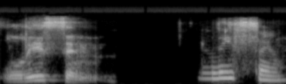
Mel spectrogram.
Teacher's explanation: So the word that it's, or yes, the letter that it's omitted in there is the T. The T sound is not part of the pronunciation. Maybe in the written form, but not in the pronunciation.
